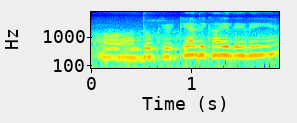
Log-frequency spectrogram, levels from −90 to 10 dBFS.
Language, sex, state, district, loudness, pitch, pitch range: Hindi, female, Uttar Pradesh, Hamirpur, -23 LUFS, 230 Hz, 205-240 Hz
